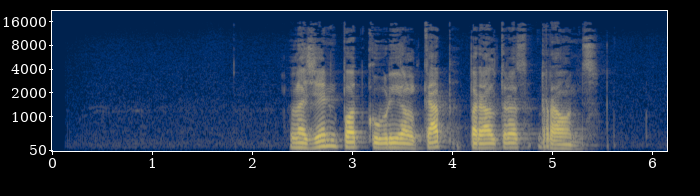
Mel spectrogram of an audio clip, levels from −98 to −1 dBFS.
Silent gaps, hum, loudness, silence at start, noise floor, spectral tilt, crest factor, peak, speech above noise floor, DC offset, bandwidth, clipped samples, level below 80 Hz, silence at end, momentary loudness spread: none; none; -23 LUFS; 2.4 s; -71 dBFS; -5.5 dB/octave; 20 dB; -6 dBFS; 48 dB; under 0.1%; 16 kHz; under 0.1%; -74 dBFS; 0.75 s; 9 LU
